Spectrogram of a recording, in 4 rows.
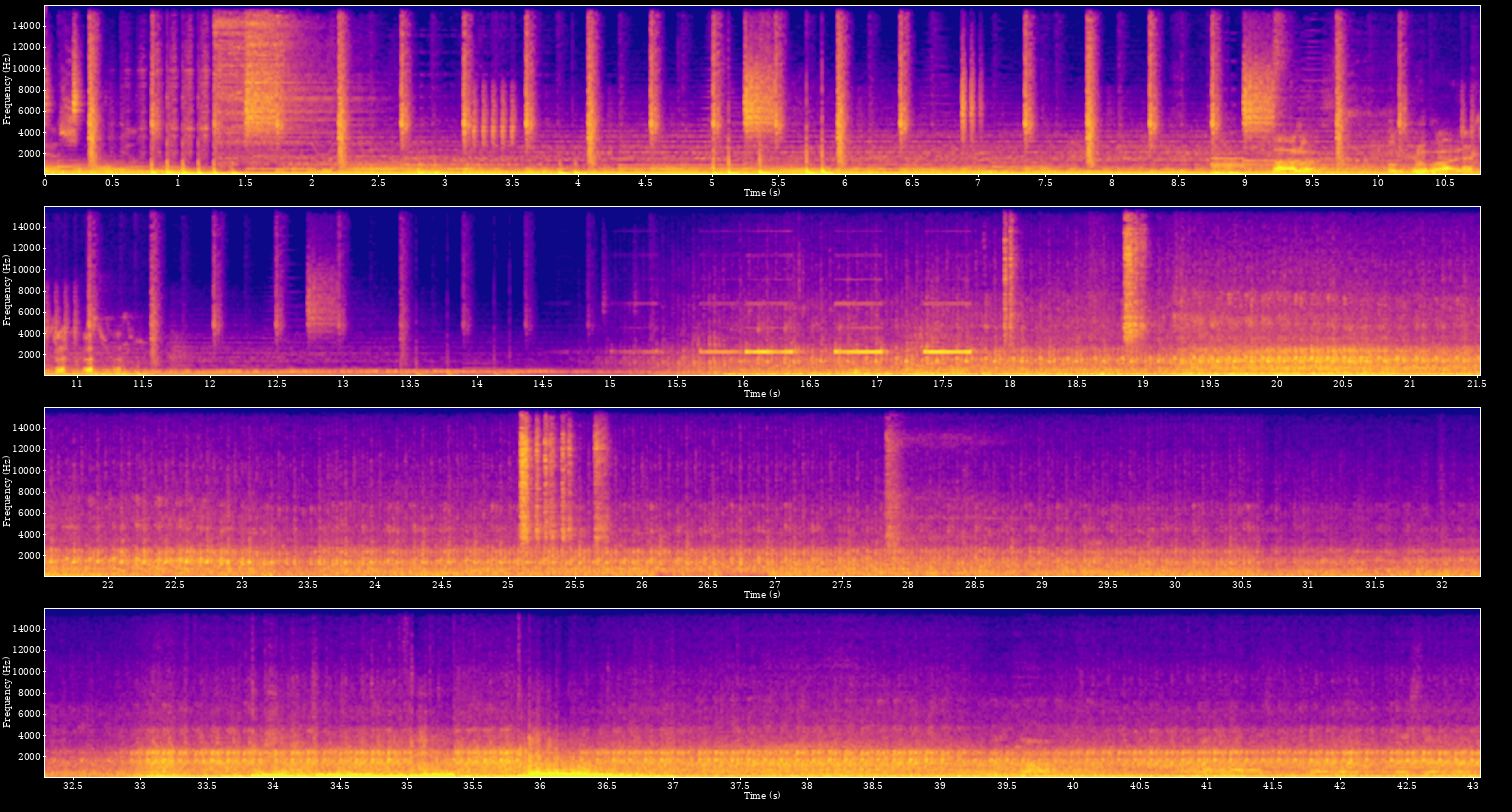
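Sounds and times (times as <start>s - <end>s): heavy vehicle engine running: 0.0s - 43.0s
reversing alarm beeping: 14.6s - 17.8s.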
